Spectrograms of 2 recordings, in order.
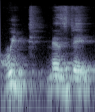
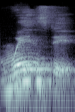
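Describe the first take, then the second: First: The middle d sound is clearly pronounced. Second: The middle d sound is left out. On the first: The speaker calls it wrong. "Not উইটনেসডে আর with ড" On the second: The speaker calls it right. "ডি উচ্চারণ হচ্ছে না"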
